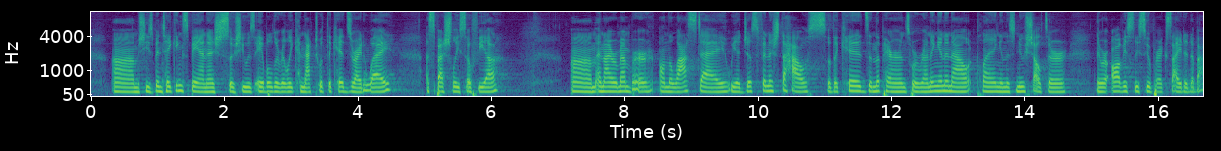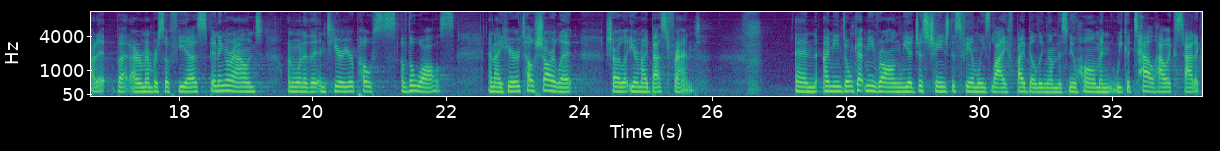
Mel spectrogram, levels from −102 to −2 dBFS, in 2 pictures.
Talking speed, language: 195 wpm, English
